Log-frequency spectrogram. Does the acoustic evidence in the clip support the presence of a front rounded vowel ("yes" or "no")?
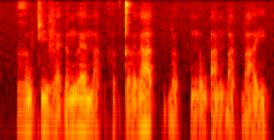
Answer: no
